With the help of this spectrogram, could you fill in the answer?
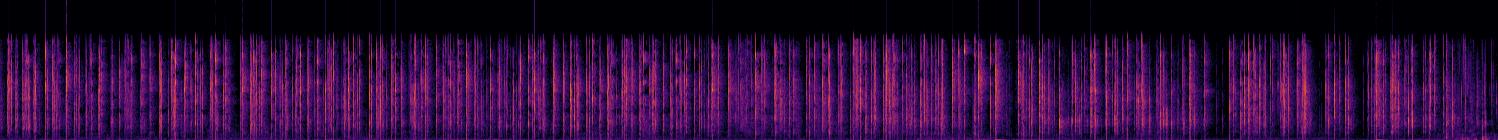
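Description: Extra-long solid acrylic nail extensions, mint green with glitter tips, on both hands are tapped and clicked against each other, held away from the microphone. A dense, rapid stream of bright, dry clacks rattles on for about fifteen seconds, almost all in the high treble, with no ring after each click.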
